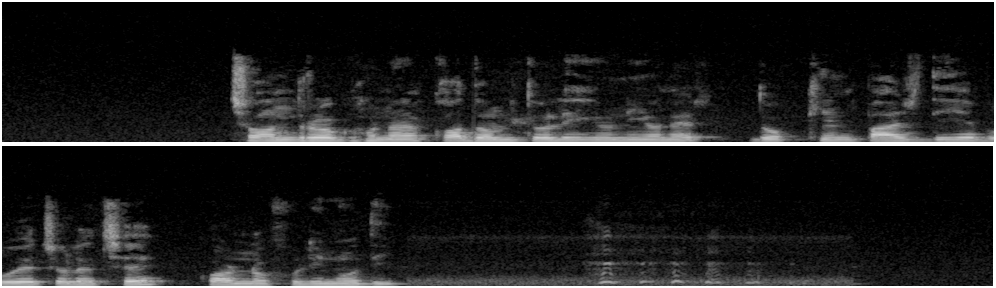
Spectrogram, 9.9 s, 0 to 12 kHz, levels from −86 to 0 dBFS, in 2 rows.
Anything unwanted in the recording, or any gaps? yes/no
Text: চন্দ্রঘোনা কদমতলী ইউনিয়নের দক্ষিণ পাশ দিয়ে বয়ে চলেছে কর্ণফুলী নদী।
yes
